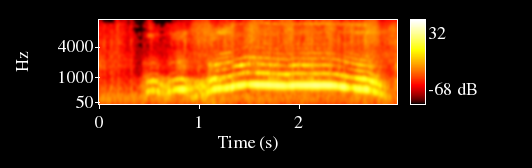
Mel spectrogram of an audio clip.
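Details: A toy poodle named Gucci "sings" along to a person meowing at her, a drawn-out, tuneful howl that rises, holds steady, then drops away.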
